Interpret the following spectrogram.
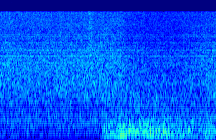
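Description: Steady rain, then about a second in a peal of thunder breaks in suddenly and goes on rumbling.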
